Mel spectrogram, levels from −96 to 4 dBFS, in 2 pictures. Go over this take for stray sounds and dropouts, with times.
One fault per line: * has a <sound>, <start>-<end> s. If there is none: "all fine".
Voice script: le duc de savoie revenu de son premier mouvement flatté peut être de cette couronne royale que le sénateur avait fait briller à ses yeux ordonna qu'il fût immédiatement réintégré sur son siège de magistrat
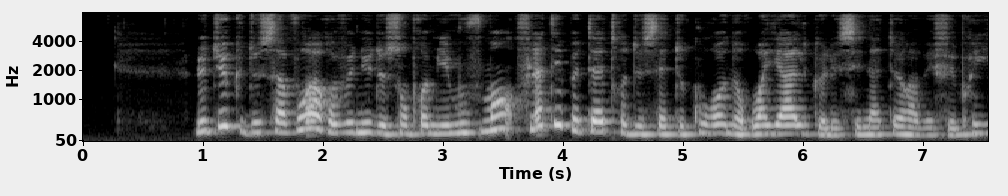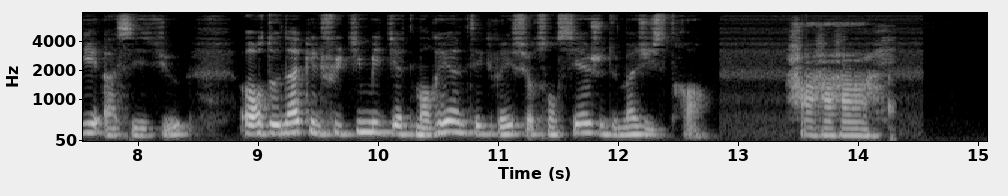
* has a laugh, 13.4-14.3 s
